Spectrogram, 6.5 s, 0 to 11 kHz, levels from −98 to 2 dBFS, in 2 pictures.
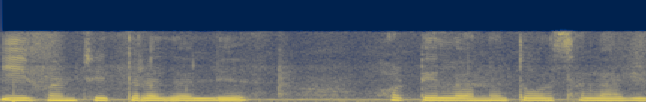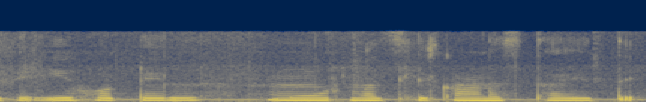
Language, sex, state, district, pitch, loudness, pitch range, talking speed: Kannada, female, Karnataka, Bidar, 235 Hz, -14 LUFS, 225-240 Hz, 95 wpm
